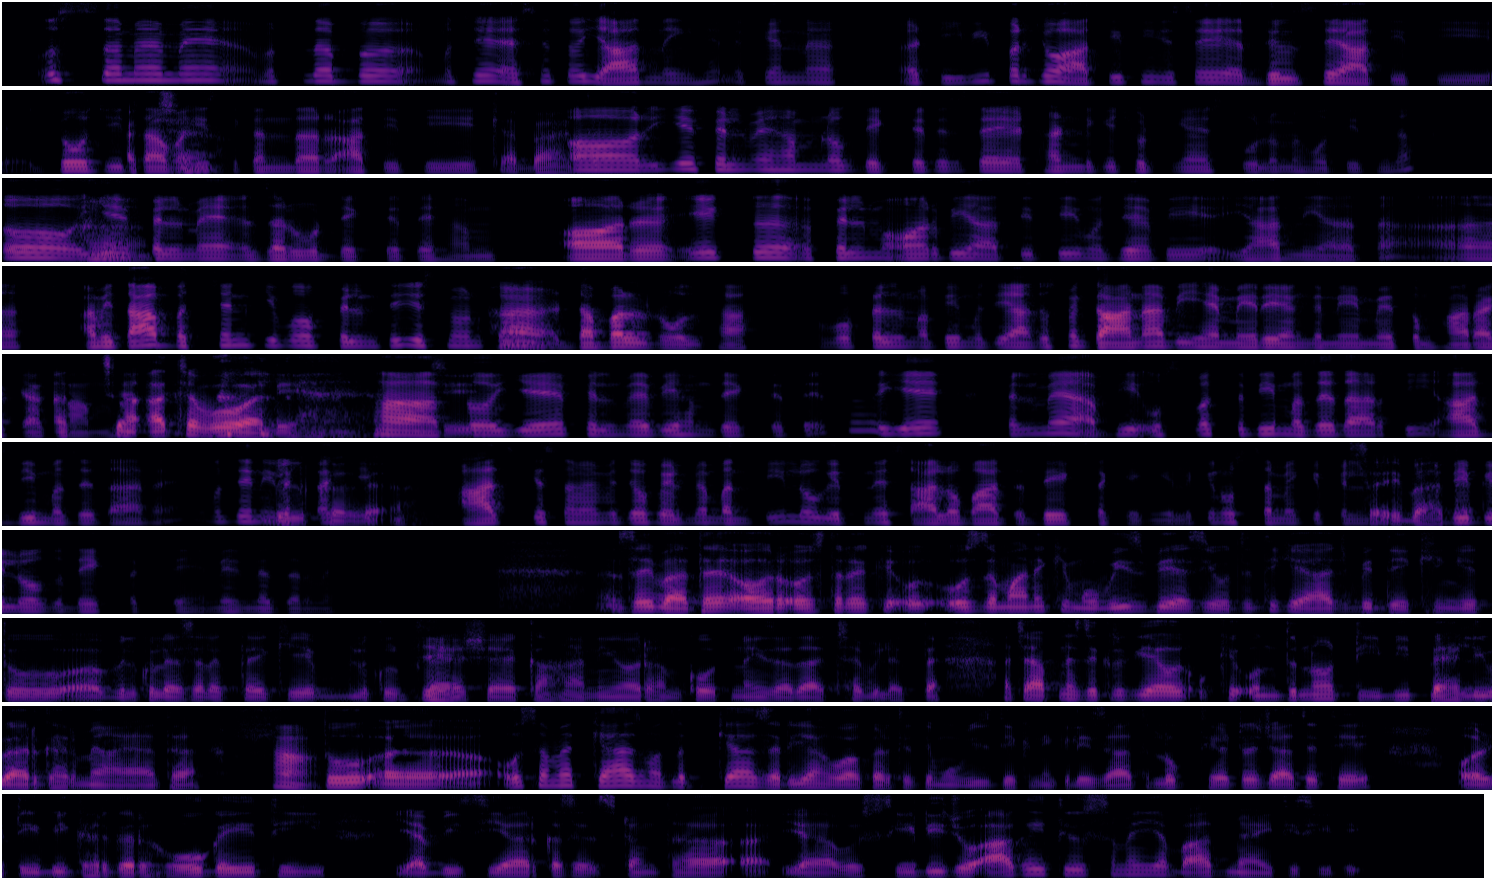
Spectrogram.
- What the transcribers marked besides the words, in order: in English: "डबल रोल"; chuckle; chuckle; in English: "मूवीज़"; in English: "फ़्रेश"; in English: "मूवीज़"; in English: "थिएटर"; in English: "सिस्टम"
- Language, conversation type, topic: Hindi, podcast, घर वालों के साथ आपने कौन सी फिल्म देखी थी जो आपको सबसे खास लगी?
- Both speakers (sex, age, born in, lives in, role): male, 25-29, India, India, host; male, 30-34, India, India, guest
